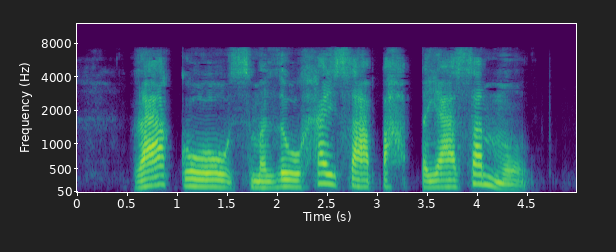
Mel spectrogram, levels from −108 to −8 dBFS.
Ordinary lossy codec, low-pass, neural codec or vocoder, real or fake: AAC, 32 kbps; 7.2 kHz; codec, 16 kHz, 4.8 kbps, FACodec; fake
